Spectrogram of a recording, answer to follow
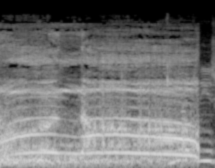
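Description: A loud, high held vocal cry, like a scream, sustained for about two seconds over a rushing noise and cut off suddenly at the end.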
